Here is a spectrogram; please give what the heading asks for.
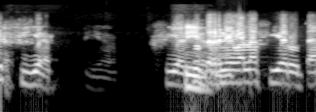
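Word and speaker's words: vier: English में पढ़ोगे यर बट अब मैंने आपको बताया व प्रोनाउंस होता है जर्मन में ए तो पढ़ोगे फियर फर डरने वाला फियर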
